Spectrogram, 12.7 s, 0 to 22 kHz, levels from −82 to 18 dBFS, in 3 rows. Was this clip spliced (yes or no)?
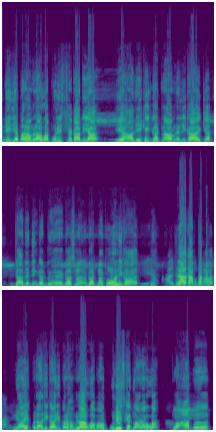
no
